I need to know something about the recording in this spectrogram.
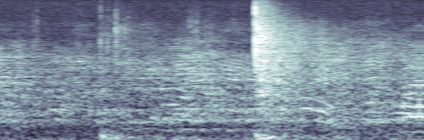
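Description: Football being kicked: two thuds about a second apart, the second louder and sharper, under the distant shouts of players in a large indoor hall.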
